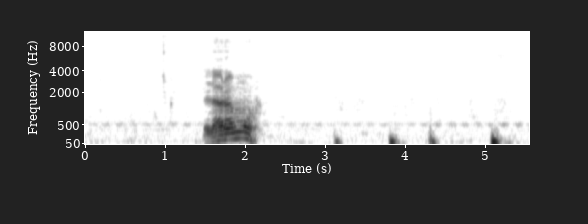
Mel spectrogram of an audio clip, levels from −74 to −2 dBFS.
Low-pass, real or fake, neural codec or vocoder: 10.8 kHz; fake; vocoder, 24 kHz, 100 mel bands, Vocos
